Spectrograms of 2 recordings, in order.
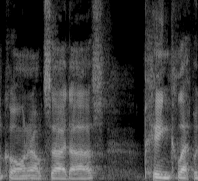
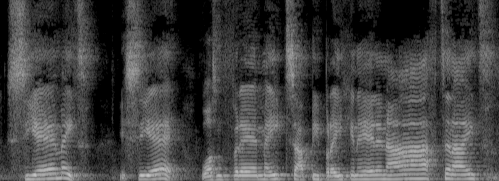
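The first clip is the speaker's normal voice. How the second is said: nightclub lad; 6 semitones higher, slower than usual. Retold or imitated.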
